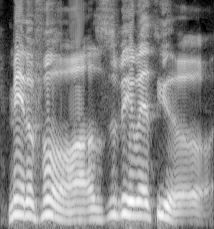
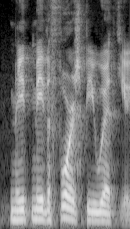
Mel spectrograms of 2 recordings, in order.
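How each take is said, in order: First: It is said campily and not seriously. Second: It is said plainly and sincerely.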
